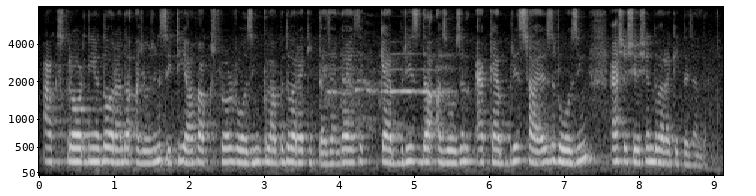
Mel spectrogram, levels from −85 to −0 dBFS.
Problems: background sounds at intervals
